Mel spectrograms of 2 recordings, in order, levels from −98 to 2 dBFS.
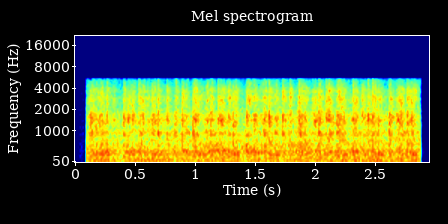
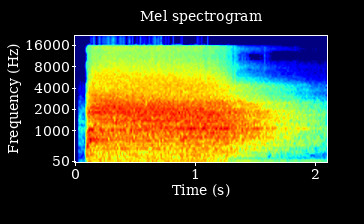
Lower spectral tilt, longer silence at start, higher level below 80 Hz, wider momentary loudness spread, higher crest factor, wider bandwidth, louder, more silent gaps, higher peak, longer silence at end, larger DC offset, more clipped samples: first, -7 dB/octave vs -0.5 dB/octave; about the same, 0.1 s vs 0.1 s; first, -28 dBFS vs -34 dBFS; second, 2 LU vs 14 LU; first, 12 dB vs 6 dB; second, 5.4 kHz vs 16.5 kHz; second, -15 LUFS vs -3 LUFS; neither; second, -4 dBFS vs 0 dBFS; second, 0.05 s vs 0.2 s; first, 0.2% vs under 0.1%; second, under 0.1% vs 0.2%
